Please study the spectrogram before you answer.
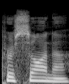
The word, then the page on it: persona: American English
